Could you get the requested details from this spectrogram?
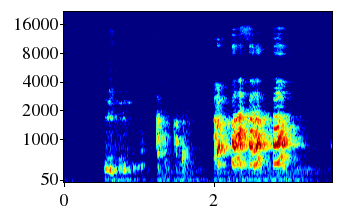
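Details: A 4-year-old Congo African grey parrot practising words such as "fish" and "goat" speaks short, word-like phrases in clipped bursts, the last ones loud and bright, after a lower human voice near the start.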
